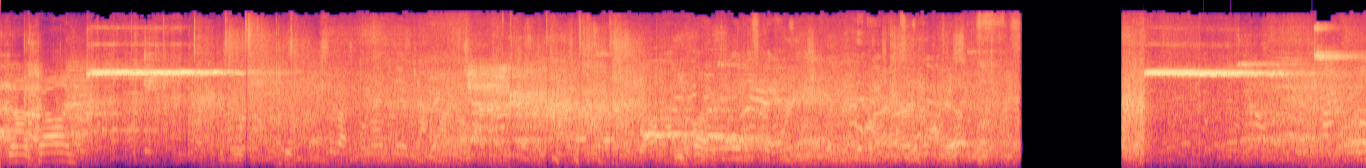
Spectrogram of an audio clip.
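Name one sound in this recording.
A whistle blows shrilly.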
